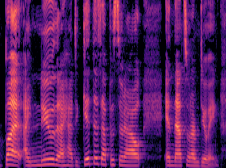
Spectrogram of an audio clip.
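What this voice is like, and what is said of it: Congested, stuffy-nosed voice. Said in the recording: “As you can tell, most likely, I have a cold right now, so I'm very, very congested.”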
